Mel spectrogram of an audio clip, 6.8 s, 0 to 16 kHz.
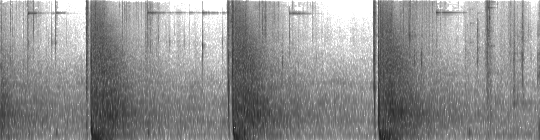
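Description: Three loud, sharp gunshots fired at bowling pins at a carnival game stall in Alan Wake 2, spaced about two seconds apart, each with a long decaying tail over a quiet background.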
